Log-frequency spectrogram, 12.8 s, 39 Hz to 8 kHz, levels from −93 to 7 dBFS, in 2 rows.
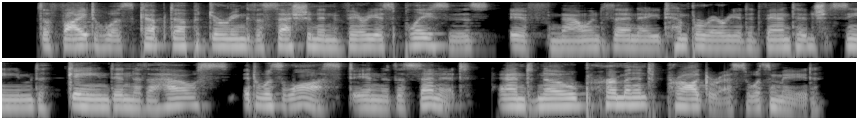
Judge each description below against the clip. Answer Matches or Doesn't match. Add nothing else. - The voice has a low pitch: Matches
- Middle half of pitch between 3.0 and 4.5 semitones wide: Doesn't match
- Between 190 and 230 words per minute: Doesn't match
